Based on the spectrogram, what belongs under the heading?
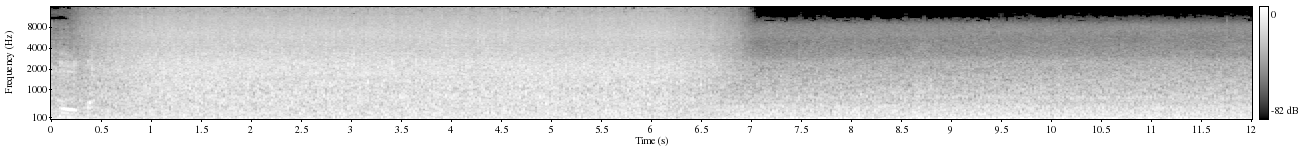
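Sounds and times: water splashing over rocks: 0.3 - 6.9.

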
